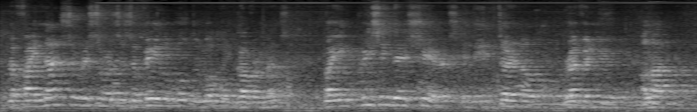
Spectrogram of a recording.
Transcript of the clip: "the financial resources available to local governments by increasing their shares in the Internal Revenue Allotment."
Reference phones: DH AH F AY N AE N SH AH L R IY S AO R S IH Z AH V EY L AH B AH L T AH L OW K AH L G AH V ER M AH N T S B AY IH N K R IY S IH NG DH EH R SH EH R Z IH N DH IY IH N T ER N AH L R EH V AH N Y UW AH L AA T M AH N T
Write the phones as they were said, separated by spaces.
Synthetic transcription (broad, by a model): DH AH F AY N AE N SH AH L R IY S AO R S IH Z AH V EY L AH B AH L T AH L OW K AH L G AH V ER M AH N T S B AY IH N K R IY S IH NG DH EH R SH EH R Z IH N DH IY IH N T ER N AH L R EH V AH N Y UW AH L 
